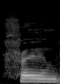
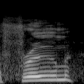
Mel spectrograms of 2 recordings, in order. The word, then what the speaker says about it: Frome: Just to clarify the pronunciation of the river, is it River Frome, as in Broom, or River Frome?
